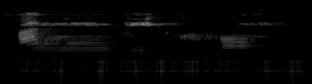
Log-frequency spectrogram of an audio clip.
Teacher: Cara membacanya adalah dengan merapatkan kedua bibir, mendengung dan menahan selama 2 ketukan. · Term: iklab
